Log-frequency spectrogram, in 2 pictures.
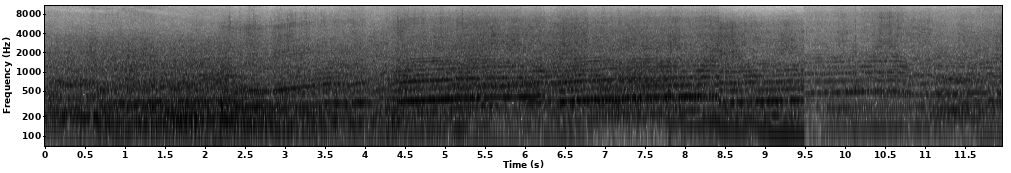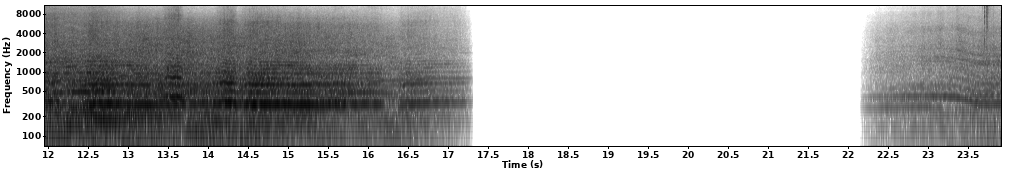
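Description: Race cars from the rFactor 2 Challengers Pack drone loudly for about seventeen seconds with rising and falling engine pitch, then cut to silence before a brief burst of engine noise returns at the end.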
